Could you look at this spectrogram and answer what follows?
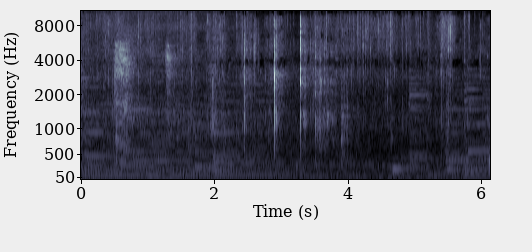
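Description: A spoon stirs mashed guacamole made with lime in a bowl, giving soft wet squelches and a few sharp clinks against the dish over faint steady background tones.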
